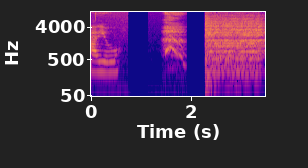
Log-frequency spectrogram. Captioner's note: gasps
